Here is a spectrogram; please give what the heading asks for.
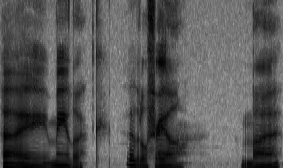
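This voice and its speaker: A woman playing a soft-spoken, coaxing, quietly menacing witch in an ASMR roleplay, often dropping into a breathy, hesitant whisper. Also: very deep voice, exaggerated voice. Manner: slow, hesitant, softly cooing.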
